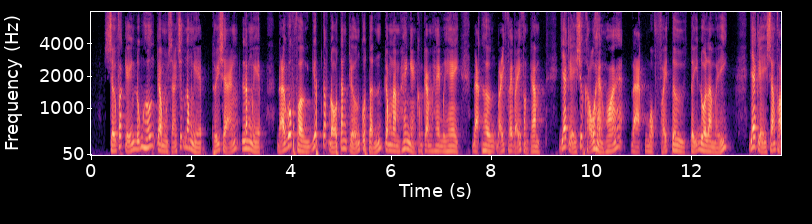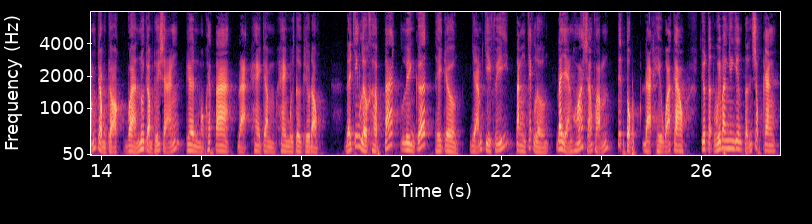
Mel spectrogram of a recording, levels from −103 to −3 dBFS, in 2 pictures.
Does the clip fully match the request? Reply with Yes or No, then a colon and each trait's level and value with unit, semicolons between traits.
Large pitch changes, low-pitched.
Yes: wide, 6.0 semitones; low, 115 Hz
